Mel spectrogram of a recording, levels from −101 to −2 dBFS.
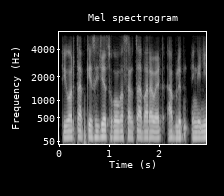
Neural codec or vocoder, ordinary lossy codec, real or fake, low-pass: codec, 16 kHz, about 1 kbps, DyCAST, with the encoder's durations; none; fake; 5.4 kHz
